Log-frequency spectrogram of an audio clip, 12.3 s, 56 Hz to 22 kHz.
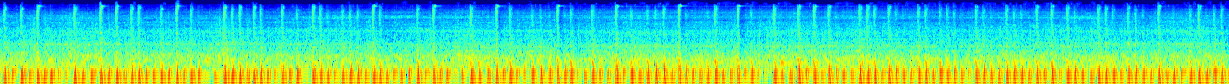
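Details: Toyota MR2 at idle: low lumpy idle with uneven beats about three per second that never settle; rough idle, cause unknown.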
